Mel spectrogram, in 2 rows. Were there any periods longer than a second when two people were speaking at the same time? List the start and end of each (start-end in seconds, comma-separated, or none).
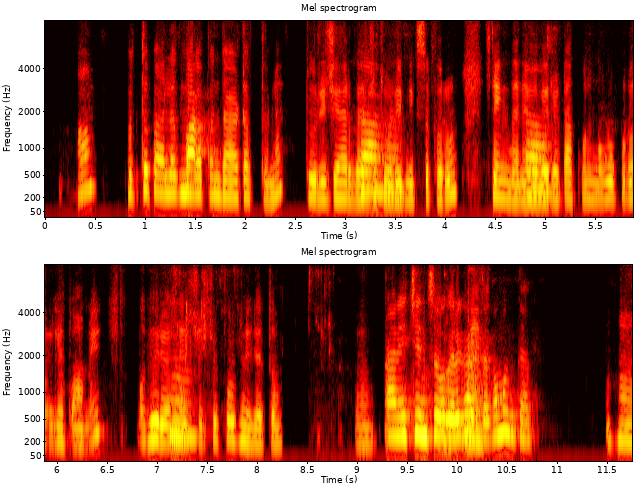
none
